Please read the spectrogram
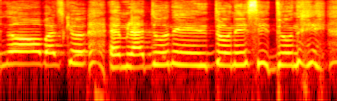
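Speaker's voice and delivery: put-on slow, high child whine; put-on drawn-out protest; insistent little girl. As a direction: imitate a kid wailing the rule. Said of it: "elle se met à crier".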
